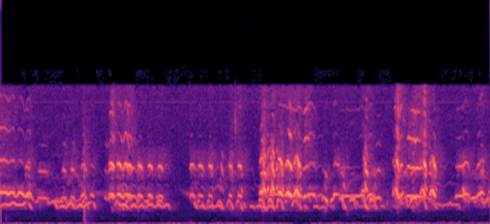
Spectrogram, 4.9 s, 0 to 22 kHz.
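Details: Five Common kestrel nestlings in a nest box at Tiszalök, Hungary, 27 June 2024, begging while the mother delivers a mouse. Several chicks call at once, giving loud, quavering, trilled notes in dense overlapping bursts with brief pauses.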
